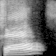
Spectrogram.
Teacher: jadi bibir tapi agak maju ke depan ini ya jadi bibir sama Gigi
